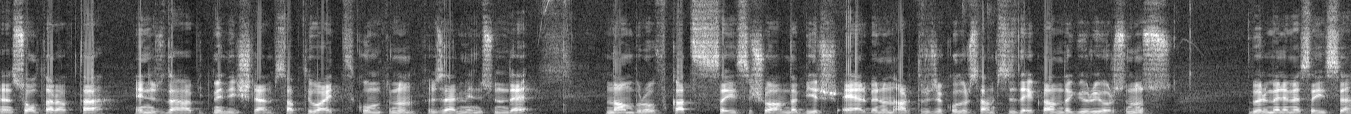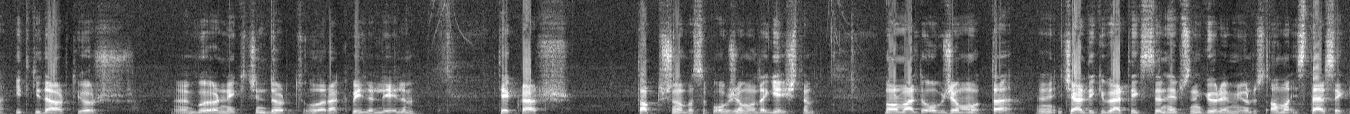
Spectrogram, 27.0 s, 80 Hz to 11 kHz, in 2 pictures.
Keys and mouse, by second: 8.5-12.0 drag, 12.7-14.5 drag, 16.3 click, 16.5 middle click, 19.8 middle click, 20.3 Tab.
